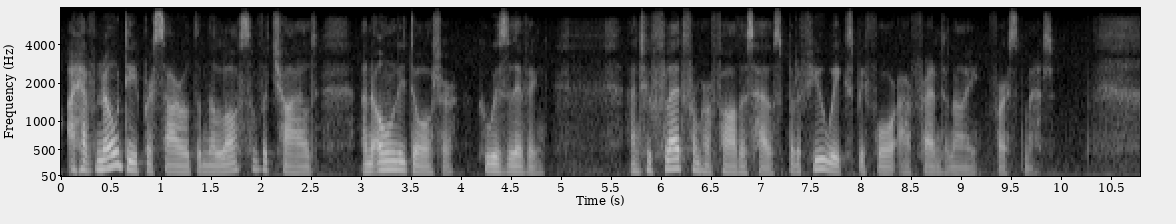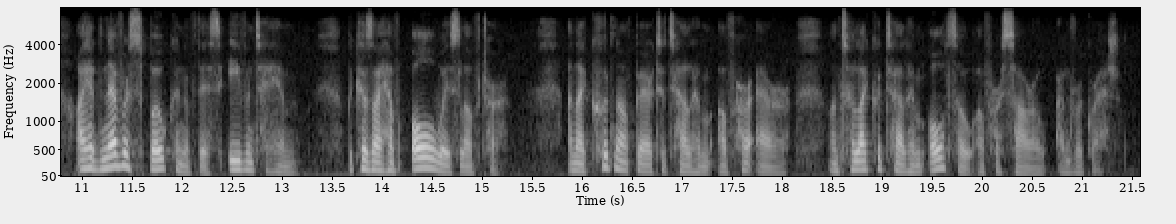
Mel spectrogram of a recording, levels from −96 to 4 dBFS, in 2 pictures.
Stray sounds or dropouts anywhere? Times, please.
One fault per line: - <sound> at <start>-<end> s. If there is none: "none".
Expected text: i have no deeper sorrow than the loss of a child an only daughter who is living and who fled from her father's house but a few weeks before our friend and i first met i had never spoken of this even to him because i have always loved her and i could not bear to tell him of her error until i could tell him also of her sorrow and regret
none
